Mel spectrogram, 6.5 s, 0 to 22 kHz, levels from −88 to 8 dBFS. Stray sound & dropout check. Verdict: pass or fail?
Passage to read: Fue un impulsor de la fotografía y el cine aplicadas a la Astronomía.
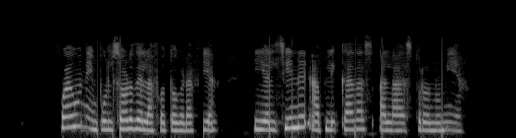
fail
